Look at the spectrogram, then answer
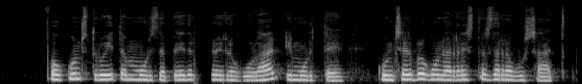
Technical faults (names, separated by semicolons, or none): call audio freeze; short concealed packet loss; call bitrate drop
